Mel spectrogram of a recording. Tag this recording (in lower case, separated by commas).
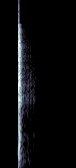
clapping, hands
